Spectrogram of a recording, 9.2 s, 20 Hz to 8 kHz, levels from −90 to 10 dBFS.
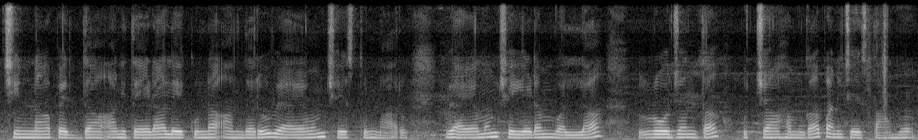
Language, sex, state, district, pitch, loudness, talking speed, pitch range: Telugu, female, Andhra Pradesh, Krishna, 175 Hz, -16 LUFS, 90 wpm, 170-185 Hz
